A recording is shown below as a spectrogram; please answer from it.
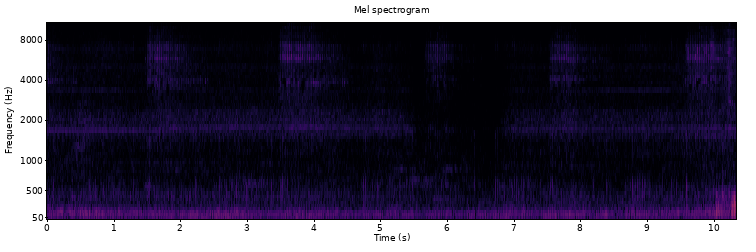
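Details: Domestic cat snoring: a steady low rumble with breathy, hissing bursts about every two seconds, each swelling and fading, all through the recording.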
